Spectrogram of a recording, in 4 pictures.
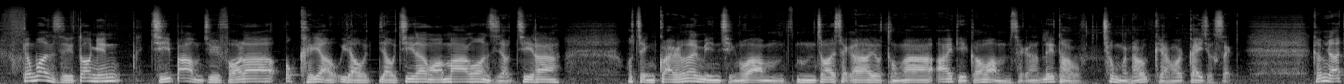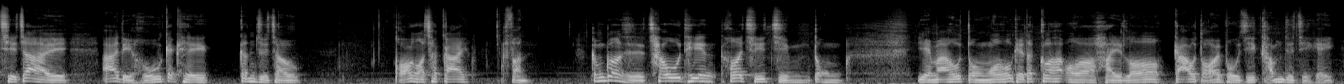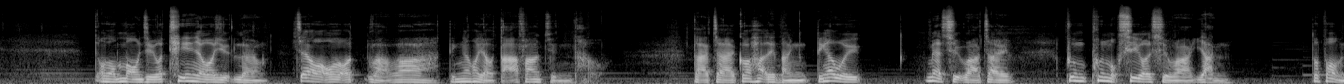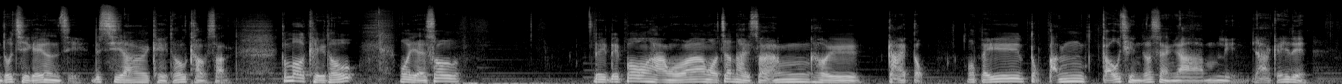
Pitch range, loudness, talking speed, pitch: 95-125 Hz, -20 LUFS, 240 characters per minute, 105 Hz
